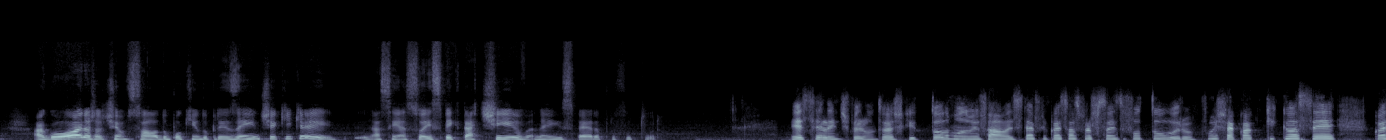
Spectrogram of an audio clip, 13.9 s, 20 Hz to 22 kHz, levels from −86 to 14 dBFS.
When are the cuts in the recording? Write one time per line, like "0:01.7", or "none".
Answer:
none

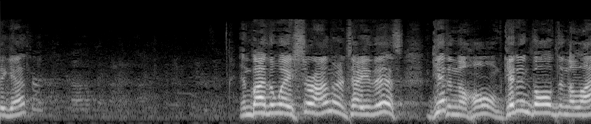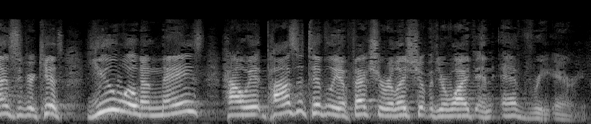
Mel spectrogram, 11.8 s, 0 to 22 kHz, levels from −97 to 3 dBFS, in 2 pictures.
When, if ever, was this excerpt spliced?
0:04.5
0:07.3

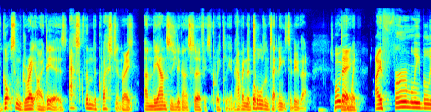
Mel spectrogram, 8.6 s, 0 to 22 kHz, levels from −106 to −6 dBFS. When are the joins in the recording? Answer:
0:01.3
0:02.8
0:03.5
0:04.2
0:06.8
0:07.3

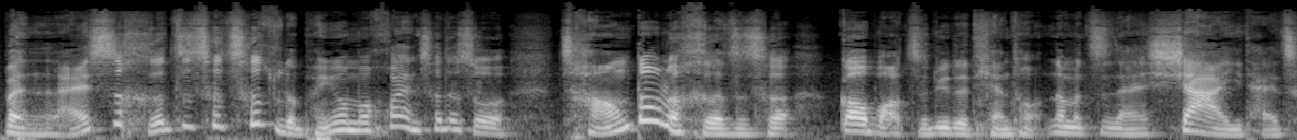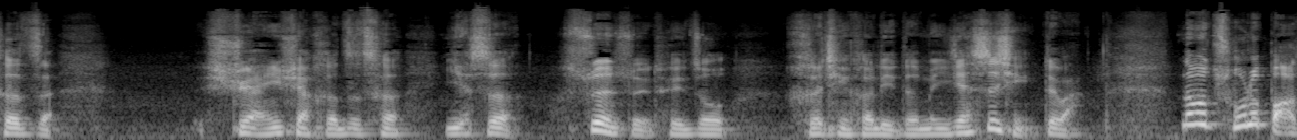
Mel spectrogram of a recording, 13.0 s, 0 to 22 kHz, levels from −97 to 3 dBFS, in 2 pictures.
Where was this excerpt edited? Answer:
none

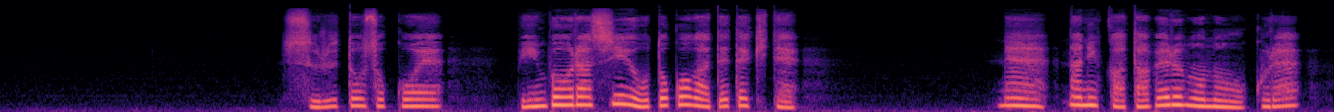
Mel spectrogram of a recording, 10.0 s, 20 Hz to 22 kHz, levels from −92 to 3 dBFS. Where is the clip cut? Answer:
0:07.9

